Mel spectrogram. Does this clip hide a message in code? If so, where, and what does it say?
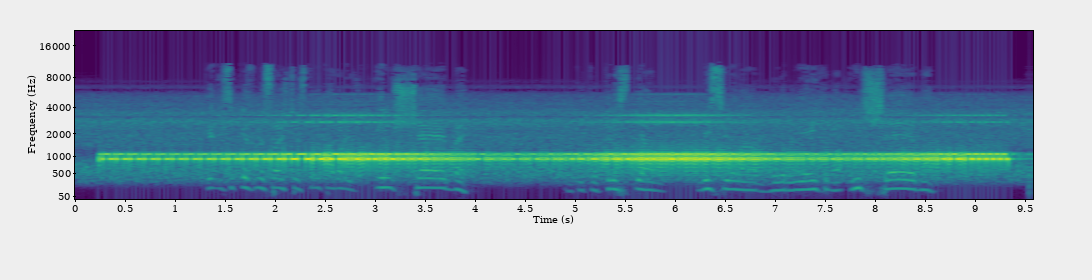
Yes: NAVTEX (SITOR-B), 100 baud, 170 Hz shift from 0.3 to 9.4 s, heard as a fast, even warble, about 1000 Hz centre, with fading and speech in Slovak. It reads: ZCZC IE40 NAV WARNING 34. WRECK IN PSN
